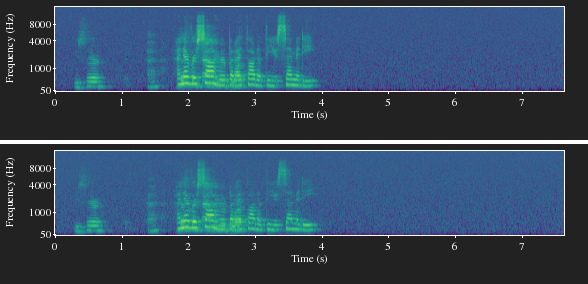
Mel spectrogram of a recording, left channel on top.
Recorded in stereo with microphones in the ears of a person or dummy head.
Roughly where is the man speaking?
Left.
